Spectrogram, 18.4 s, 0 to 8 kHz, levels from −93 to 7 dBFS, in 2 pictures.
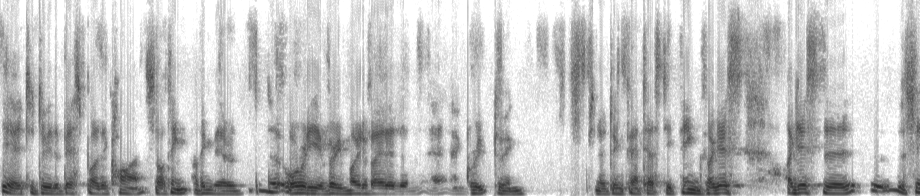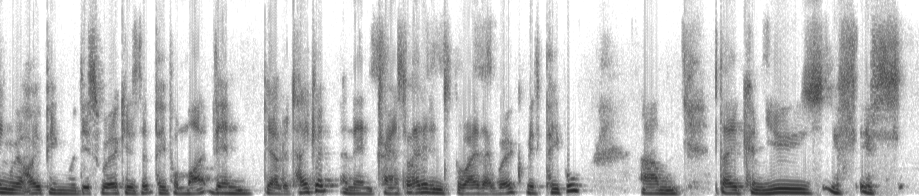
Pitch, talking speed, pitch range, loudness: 135 Hz, 220 wpm, 120-155 Hz, -18 LUFS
